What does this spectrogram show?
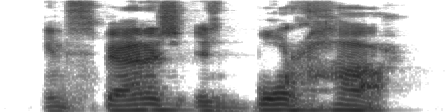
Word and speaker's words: Borja: Now, the actual pronunciation of the Borgia family name in Spanish is Borja, Borja. Borja. The J is silent.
